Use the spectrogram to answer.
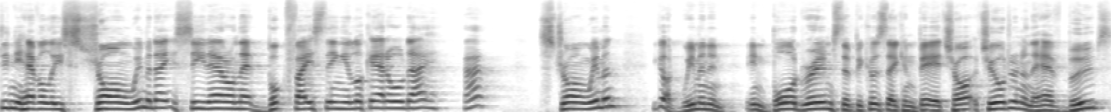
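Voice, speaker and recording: A man's high-pitched voice with an Australian accent, lively intonation and a moderate pace, over a quiet background. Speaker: podcaster. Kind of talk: rant-style monologue, conspiracy podcast. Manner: rambling, casual, defiant, sarcastic.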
